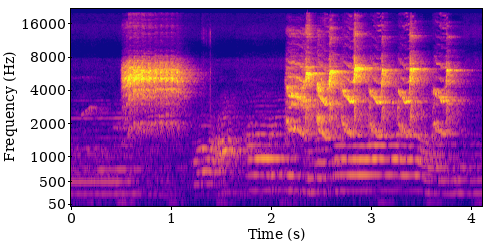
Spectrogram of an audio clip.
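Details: Young male lesser green leafbird singing: a bright, noisy, high burst, then a short run of clear mid-pitched whistles leading into a rapid jumble of sharp, varied high chattering notes, with a steady low hum underneath.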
